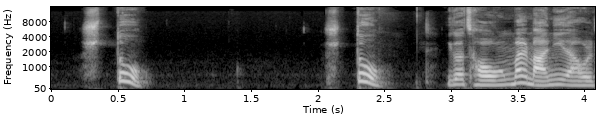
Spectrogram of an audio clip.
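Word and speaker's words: что: 째 슈또 슈또 이거 정말 많이 나올 단어인데요. 자 여기 앞에 있는 최발음이 최로 나지 않고 sh 발음이 나요.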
